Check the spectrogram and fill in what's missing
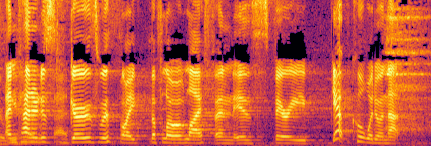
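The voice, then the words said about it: Australian accent. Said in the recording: “We have a real great accent.”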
